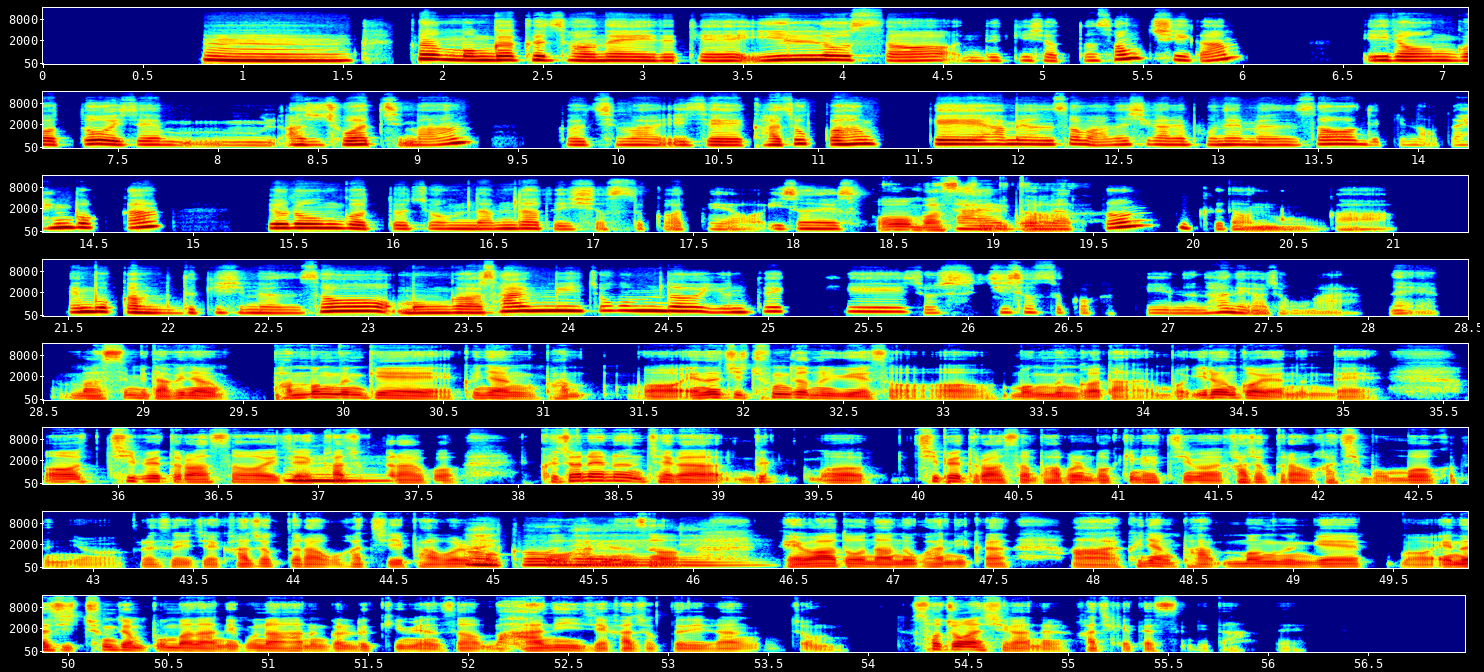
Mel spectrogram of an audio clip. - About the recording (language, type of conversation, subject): Korean, podcast, 일과 개인 생활의 균형을 어떻게 관리하시나요?
- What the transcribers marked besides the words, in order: none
